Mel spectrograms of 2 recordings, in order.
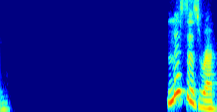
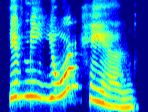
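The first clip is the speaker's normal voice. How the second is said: put-on high, bright child voice; a small kid asking sweetly; eager child; 12 semitones higher, 4 dB louder than usual. A narrator's reading. Child speaks to mother.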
